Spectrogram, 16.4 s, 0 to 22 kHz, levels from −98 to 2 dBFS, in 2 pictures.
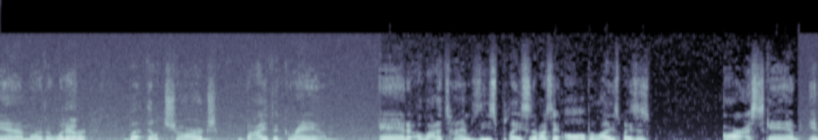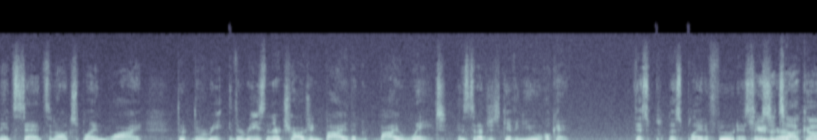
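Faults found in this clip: Overdone noise removal, 3.81–7.98 s, from "charge by the gram" to "in its sense and". Suppressor set too aggressive, gating bands near its noise estimate along with quiet speech. Room noise (about 20 dB down) drops and breaks into twinkling specks.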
